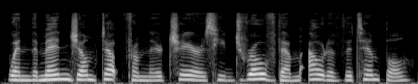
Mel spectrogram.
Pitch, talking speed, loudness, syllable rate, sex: 200 Hz, 215 wpm, -16 LUFS, 4.6 syllables/s, female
